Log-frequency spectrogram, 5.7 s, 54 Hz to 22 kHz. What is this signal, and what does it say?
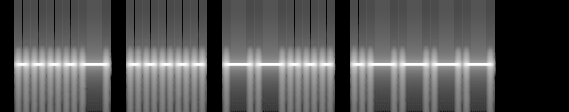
Morse code, heard as a keyed tone, about 15 wpm, 700 Hz. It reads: 4571
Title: Numbers - 4-Digit 15wpm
